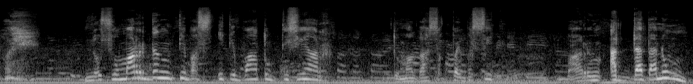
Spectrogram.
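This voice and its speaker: A woman's voice: a little high, lively intonation, a little slow, music in the background. A woman acting a frightened, exhausted migrant worker fleeing a war in an Ilocano radio drama, anxious and plaintive. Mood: weary grumbling.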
